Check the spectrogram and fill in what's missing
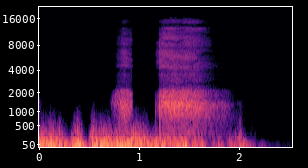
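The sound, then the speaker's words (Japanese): Soft, breathy puffs of air blown into the ear to tickle it, a short one followed by a longer, steady exhale, intimate and airy with no talking. “こんな小さい女の子に吐息でお耳をくすぐられるの大好きなんですか？”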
